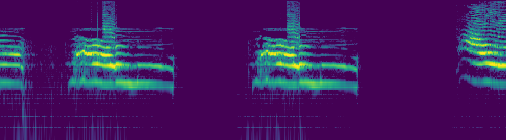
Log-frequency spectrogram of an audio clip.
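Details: Domestic cat meowing in a compilation of cute and funny cats and kittens: three loud, drawn-out, clear tonal meows, each about a second long, steady then dipping slightly at the end, separated by short silences.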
